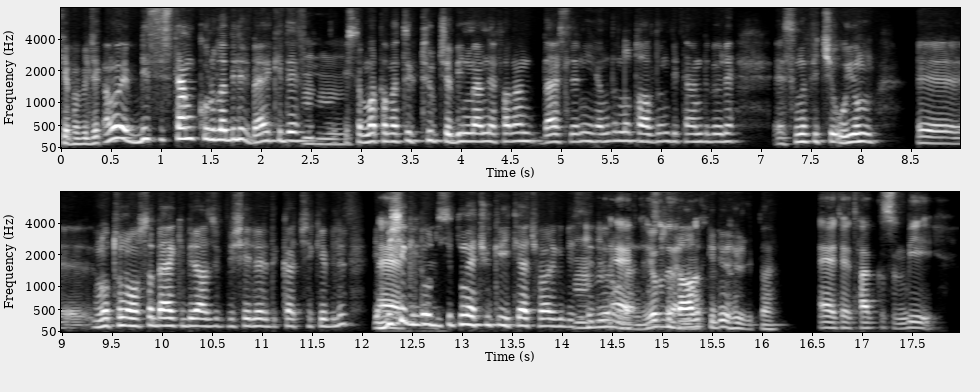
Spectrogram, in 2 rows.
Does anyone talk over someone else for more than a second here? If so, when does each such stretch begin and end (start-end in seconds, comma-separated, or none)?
14.1-15.5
